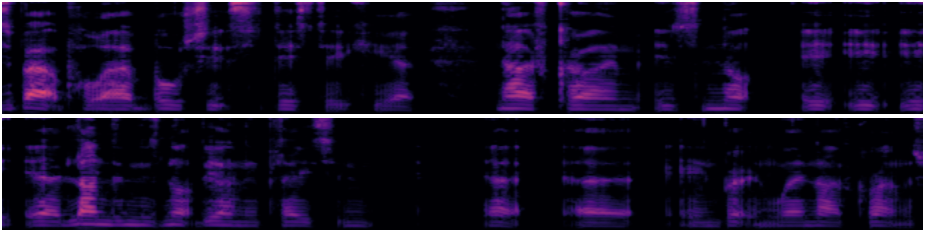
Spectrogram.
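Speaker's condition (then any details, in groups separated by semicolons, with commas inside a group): No condition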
